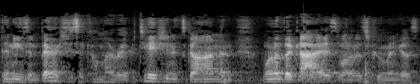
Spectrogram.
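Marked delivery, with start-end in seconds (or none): none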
